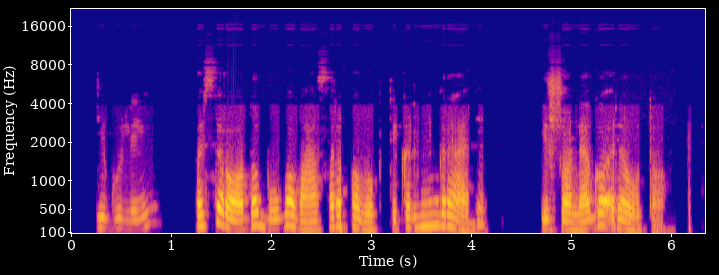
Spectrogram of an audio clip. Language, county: Lithuanian, Šiauliai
